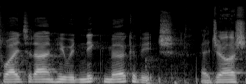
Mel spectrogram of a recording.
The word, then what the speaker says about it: Nik Mirkovic: name is Josh way today I'm here with Nick movich hey Josh how are you I said it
